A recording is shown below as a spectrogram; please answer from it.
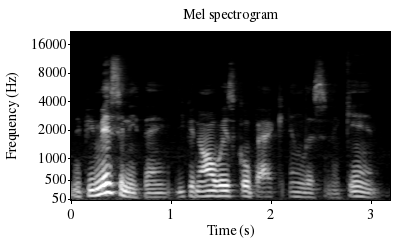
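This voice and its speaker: A man hosting a story time, addressing young children like a classroom teacher in clear, simple phrases. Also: fairly low pitch, fast talker, darkish tone. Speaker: children's read-aloud host, teacher.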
